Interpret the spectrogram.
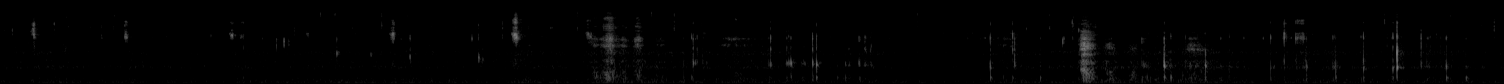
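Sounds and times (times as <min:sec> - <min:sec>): ferret licking and lapping: 0:00.1 - 0:15.0.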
